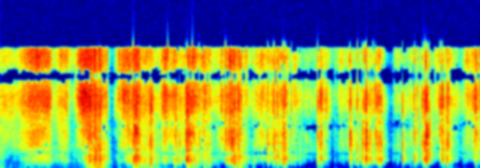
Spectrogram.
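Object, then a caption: Denim jeans fabric. Long nails scratch back and forth on blue denim jeans stretched over a bent knee, producing dry, raspy bursts of scratching. The strokes come in an uneven series of bright, crackly swipes, some longer and some quick and short, with little low end.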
